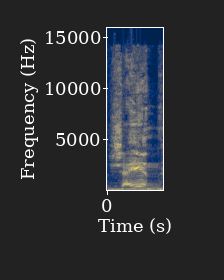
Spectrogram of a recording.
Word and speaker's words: Shaheen: Comment tu le prononces? Shaheen. Shaheen, excuse-moi. Shaheen.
